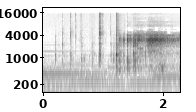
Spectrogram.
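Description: Buzz Lightyear Signature Collection action figure: a run of small plastic clicks as its helmet is worked, then about a second in a loud hiss from the toy's electronic helmet air sound effect, over steady music.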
